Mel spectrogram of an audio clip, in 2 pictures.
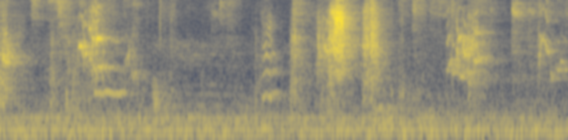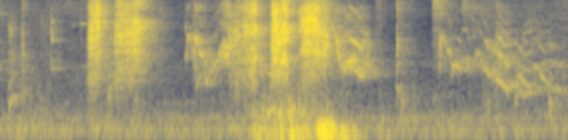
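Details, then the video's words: Female budgerigar, sound used for breeding stimulation; scattered harsh squawks and scratchy chirps building to a loud burst near the end, together with a brief low thump or rustle. "DİŞİ Muhabbet Kuşu Sesi - Muhabbet Kuşu Kızıştırma"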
